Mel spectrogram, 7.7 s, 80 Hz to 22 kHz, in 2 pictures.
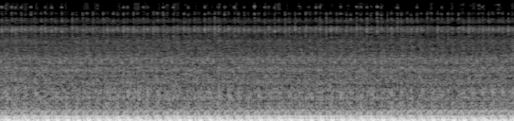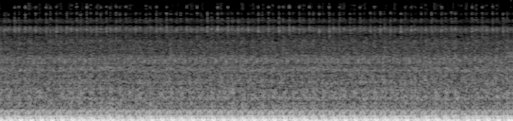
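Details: KTM RC8R with a swapped 2020+ third-gen 1290 Super Duke engine and electronics, first start after the swap: deep, steady idle with an even low thump, no clatter or misfire; normal idle.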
